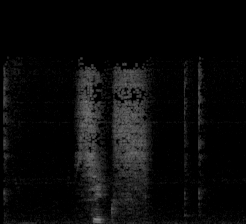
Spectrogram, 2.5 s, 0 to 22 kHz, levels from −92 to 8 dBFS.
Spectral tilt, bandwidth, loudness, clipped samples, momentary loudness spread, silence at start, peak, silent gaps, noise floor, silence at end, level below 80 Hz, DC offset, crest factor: 0 dB/octave; 16.5 kHz; -46 LUFS; under 0.1%; 18 LU; 0.05 s; -30 dBFS; none; -76 dBFS; 0.4 s; under -90 dBFS; under 0.1%; 22 dB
